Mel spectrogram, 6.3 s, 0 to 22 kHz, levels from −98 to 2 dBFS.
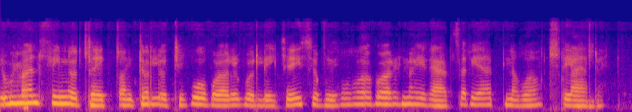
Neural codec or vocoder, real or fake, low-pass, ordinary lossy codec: codec, 24 kHz, 1.5 kbps, HILCodec; fake; 10.8 kHz; Opus, 32 kbps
